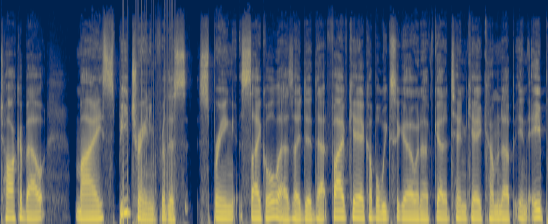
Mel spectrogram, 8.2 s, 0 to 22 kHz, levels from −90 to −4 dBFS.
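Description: A speech clip hit by processor overload crackle from 1.83 to 2.64 s. The processor kept missing its deadlines for short buffers of around 3 ms, dozens of times over that stretch, and each miss left a hard-edged gap of silence. Together these make a gritty crackle over the speech that ends when the load eases.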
